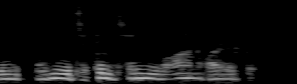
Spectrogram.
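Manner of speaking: hushed, very soft, quiet half-whisper. Voicing a character to the players: quiet half-whisper. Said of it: "quietly whispering".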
